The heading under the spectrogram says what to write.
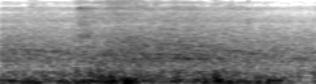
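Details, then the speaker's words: Honda TSX with DC Sports header, engine revved: deep, even exhaust note with small swells, slight raspiness but no metallic rattle; vibration attributed to AC compressor cycling, header fine. "sounds smooth how smooth smooth that's what it was"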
